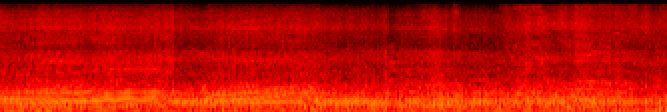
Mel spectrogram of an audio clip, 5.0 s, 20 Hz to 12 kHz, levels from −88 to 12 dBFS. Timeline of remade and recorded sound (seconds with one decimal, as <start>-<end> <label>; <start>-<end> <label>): 0.0-4.1 recorded; 4.1-5.0 remade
